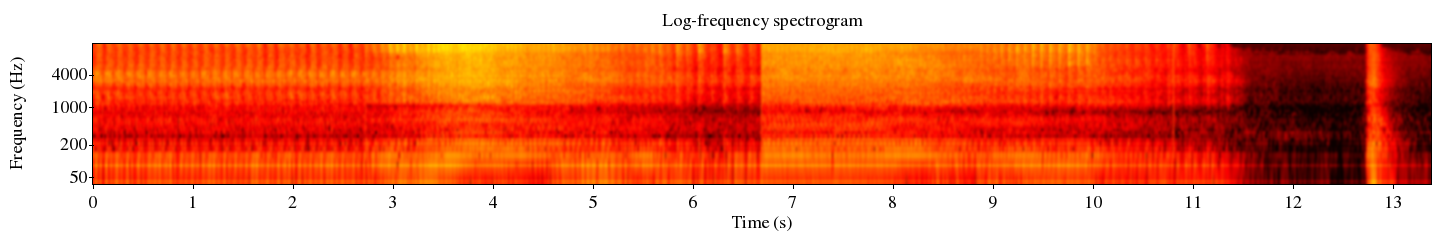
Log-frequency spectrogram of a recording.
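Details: 1985 VW T25 camper engine at fast idle on choke, carburettor idles too high and won't idle once the choke is off; light, uneven top-end tapping about three a second, then it dies; owner blames loose valve adjusters on one side.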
